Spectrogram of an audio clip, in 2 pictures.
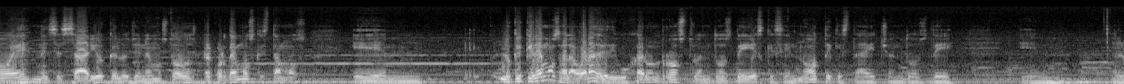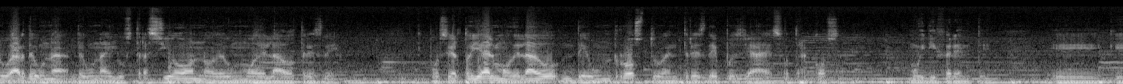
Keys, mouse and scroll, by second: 2.6-3.5 scroll up 2, 3.8-4.4 ctrl+scroll down 2, 4.6-5.1 ctrl+scroll down 2, 5.2-6.1 ctrl+scroll up 1, 6.1-7.6 ctrl+drag, 7.8-8.9 drag, 11.1 click, 12.5-17.0 drag, 18.1 click, 21.0 click, 21.6 click.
